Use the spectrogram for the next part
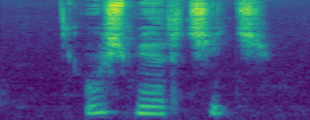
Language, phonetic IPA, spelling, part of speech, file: Polish, [uɕˈmʲjɛrʲt͡ɕit͡ɕ], uśmiercić, verb, LL-Q809 (pol)-uśmiercić.wav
